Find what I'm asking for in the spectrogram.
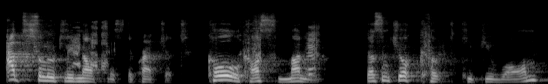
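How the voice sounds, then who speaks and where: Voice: medium pitch, lively intonation, unhurried, natural voice. A performer playing a miserly, bitter old businessman in a radio play, curt and scornful. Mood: stern, scornful.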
